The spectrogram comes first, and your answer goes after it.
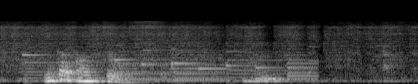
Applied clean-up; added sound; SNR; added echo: none; Piano; 12 dB; reverberation time 0.6 s.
